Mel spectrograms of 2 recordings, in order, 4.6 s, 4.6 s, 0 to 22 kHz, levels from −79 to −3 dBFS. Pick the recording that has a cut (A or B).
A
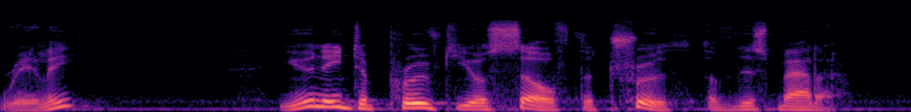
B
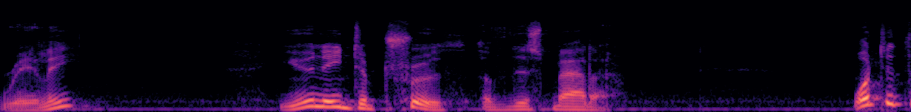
B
